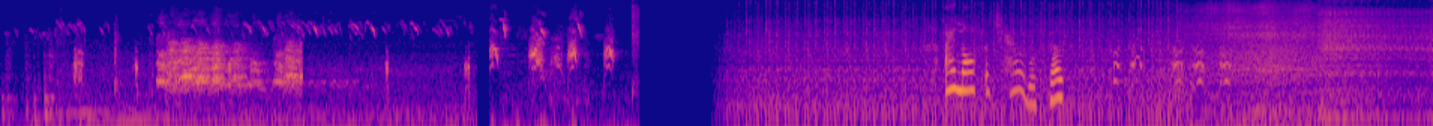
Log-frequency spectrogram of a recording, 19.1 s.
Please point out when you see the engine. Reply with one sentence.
The engine can be heard from 9.5 to 19.0 s.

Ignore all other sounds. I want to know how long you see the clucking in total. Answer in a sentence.
The clucking can be heard for 8 seconds in total.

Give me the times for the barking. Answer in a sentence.
You can hear the barking from 2.0 to 4.0 s, from 6.5 to 8.5 s and from 14.8 to 16.4 s.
